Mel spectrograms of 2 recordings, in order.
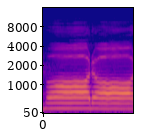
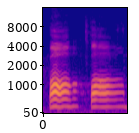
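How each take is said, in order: First: The legato way they just played it; tenuto. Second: Ba, ba punched loud and separated, a strong attack on each; accented. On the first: Conductor imitating the band's tenuto playing. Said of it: "which is like a tenuto". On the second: Conductor showing the accent he wants, against the tenuto. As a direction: hit every ba hard. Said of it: "and I went ba". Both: Shown as a demonstration.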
